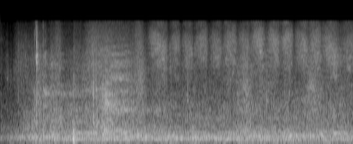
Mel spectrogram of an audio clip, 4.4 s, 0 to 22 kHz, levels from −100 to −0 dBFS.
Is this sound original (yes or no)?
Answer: yes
